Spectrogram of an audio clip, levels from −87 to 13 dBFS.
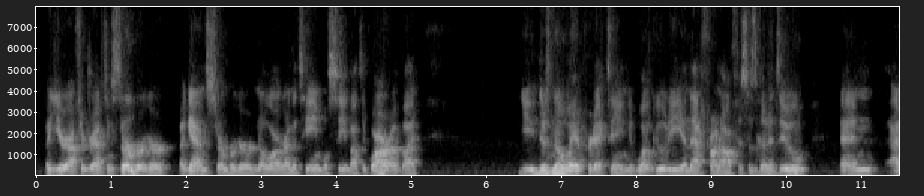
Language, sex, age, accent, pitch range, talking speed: English, male, 30-49, American, 100-115 Hz, 190 wpm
